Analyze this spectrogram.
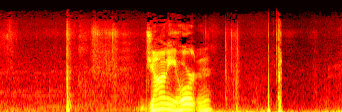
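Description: Record sleeves knock softly against each other.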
